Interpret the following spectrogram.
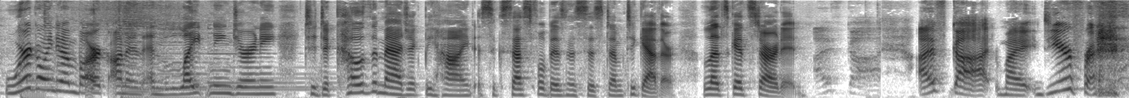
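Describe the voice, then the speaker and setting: A woman's voice: medium pitch, pushed and bright. A woman from Ohio hosting a podcast interview, upbeat and conversational, laughing often with her guest. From Ohio, USA. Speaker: podcast host.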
